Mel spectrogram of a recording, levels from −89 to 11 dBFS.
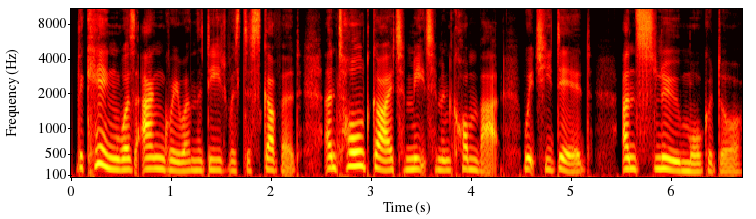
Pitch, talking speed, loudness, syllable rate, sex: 200 Hz, 205 wpm, -19 LUFS, 5.2 syllables/s, female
